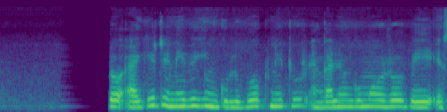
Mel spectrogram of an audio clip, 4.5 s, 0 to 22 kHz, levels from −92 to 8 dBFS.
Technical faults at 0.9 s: long network dropout

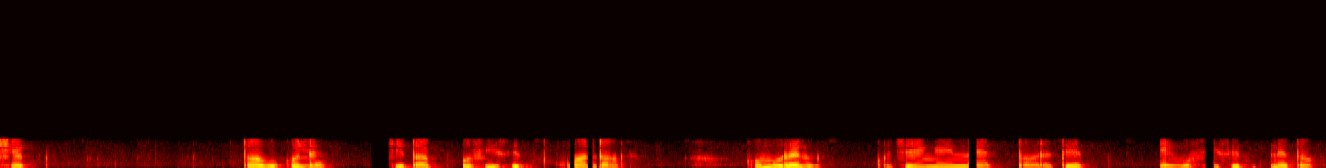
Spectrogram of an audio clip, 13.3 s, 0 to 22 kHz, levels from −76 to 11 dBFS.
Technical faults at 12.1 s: packet loss filled with silence

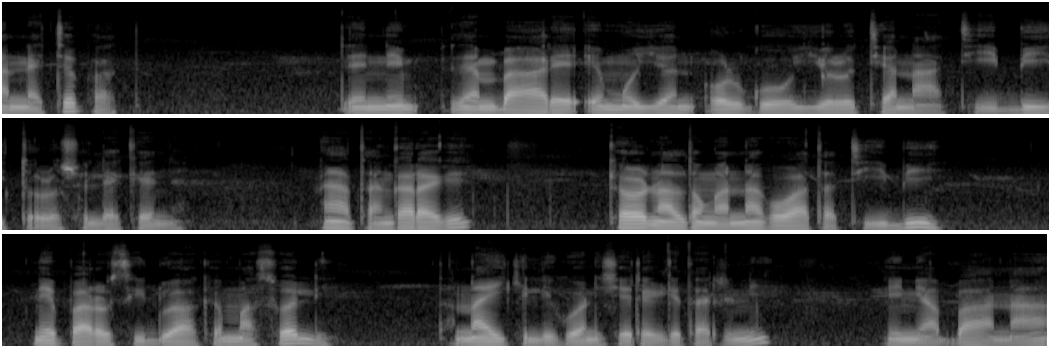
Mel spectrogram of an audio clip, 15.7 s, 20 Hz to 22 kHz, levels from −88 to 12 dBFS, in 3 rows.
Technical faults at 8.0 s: none

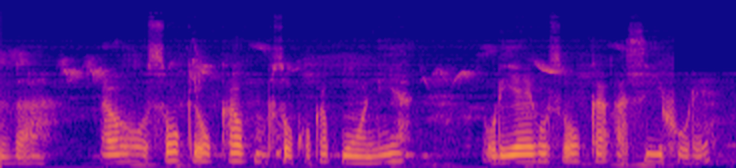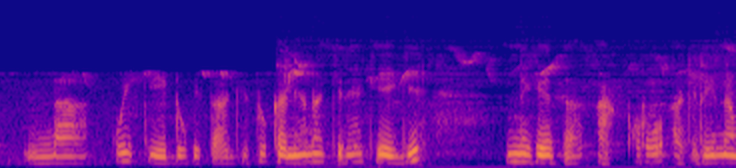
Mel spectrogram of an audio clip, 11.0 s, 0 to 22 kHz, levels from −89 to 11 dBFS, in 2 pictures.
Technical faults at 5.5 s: input switched to a poorer device

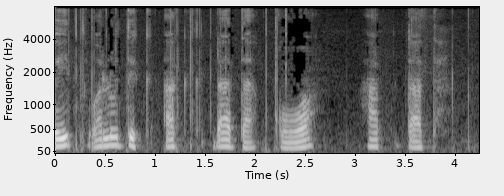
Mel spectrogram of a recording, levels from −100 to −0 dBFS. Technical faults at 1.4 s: none

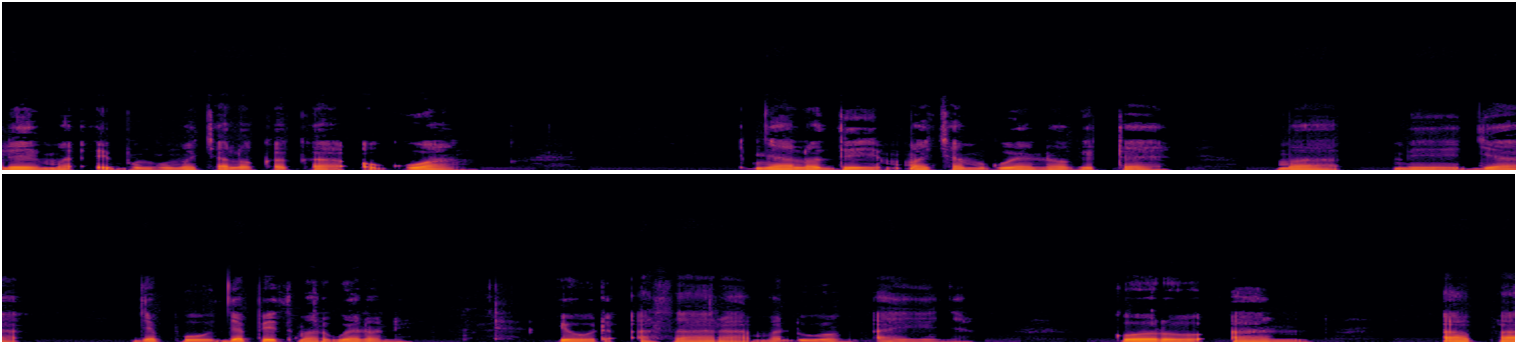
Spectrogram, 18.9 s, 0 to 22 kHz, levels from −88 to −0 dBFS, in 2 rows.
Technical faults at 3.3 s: none

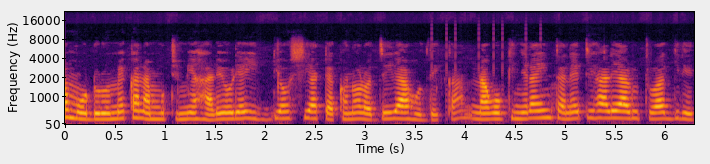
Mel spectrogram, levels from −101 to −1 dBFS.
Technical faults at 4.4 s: GSM signalling bursts

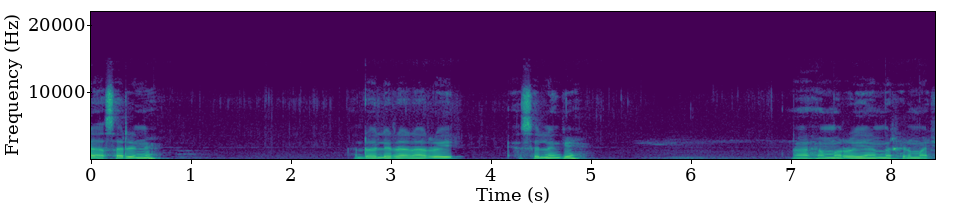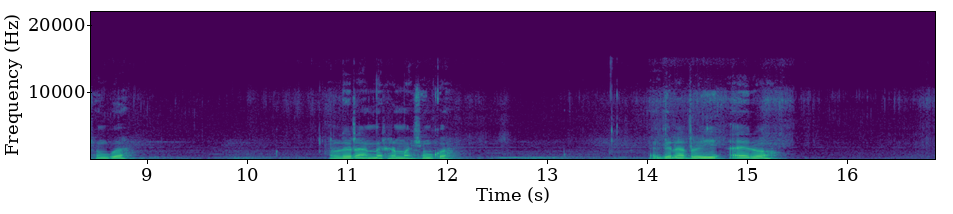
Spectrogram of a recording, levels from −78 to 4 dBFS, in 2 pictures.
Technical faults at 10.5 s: none

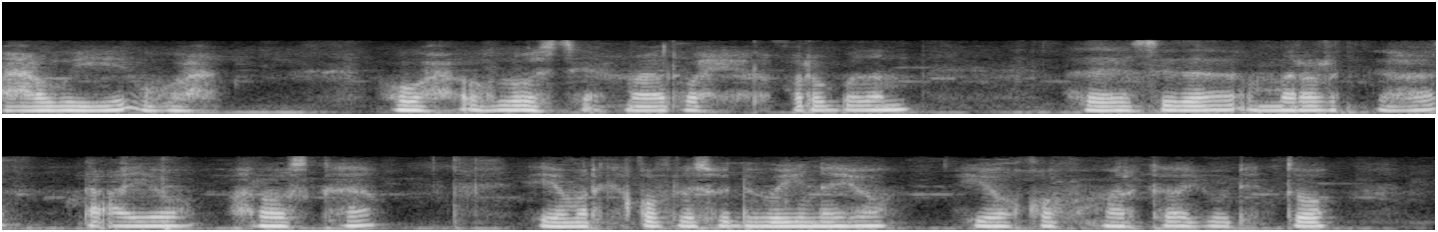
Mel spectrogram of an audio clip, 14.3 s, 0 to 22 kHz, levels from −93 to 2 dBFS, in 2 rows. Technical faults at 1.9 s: none

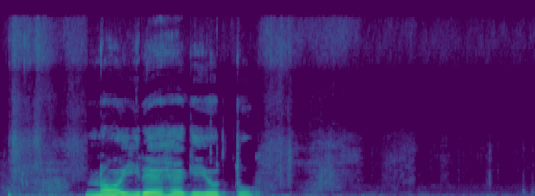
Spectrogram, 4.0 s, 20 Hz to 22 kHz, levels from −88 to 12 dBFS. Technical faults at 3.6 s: none

